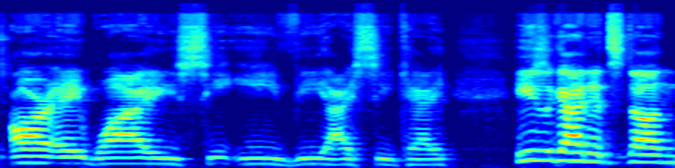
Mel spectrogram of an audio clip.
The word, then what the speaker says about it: Raycevick: Ray Silvic? I don't know how to say it correctly. It's Raycevick.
